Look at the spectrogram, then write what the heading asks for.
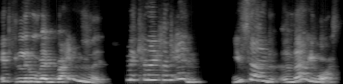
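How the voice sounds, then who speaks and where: A woman's voice: high-pitched, big pitch swings, a little slow, pitched above the performer's own voice. A woman voicing a cheerful, polite young girl in a storybook reading, in an echoey room. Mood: curious.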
